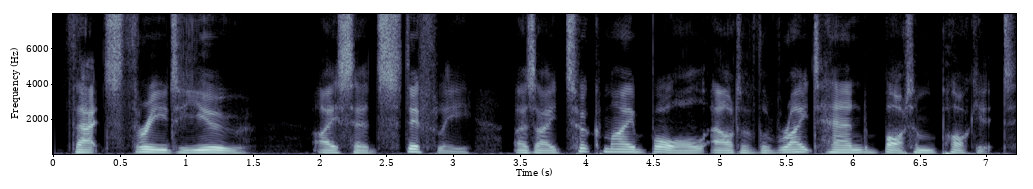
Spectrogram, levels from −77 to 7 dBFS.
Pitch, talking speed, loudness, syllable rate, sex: 115 Hz, 150 wpm, -18 LUFS, 3.6 syllables/s, male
